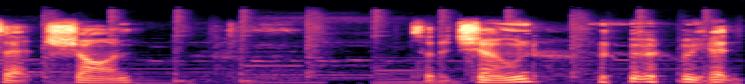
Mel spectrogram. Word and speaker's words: Chone: here is a sean figgins yes you do pronounce that shawn so the chone we got david murphy we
